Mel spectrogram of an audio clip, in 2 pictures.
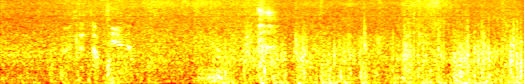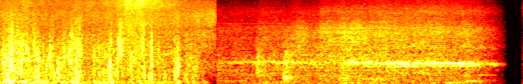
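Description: Strong wind of about twenty knots buffets the microphone aboard the large trimaran SR Lazartigue sailing fast at sea, a loud steady roar with rushing water and hull noise that eases toward the end.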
